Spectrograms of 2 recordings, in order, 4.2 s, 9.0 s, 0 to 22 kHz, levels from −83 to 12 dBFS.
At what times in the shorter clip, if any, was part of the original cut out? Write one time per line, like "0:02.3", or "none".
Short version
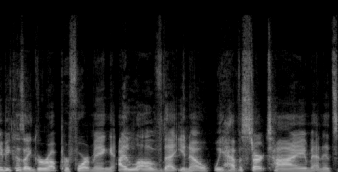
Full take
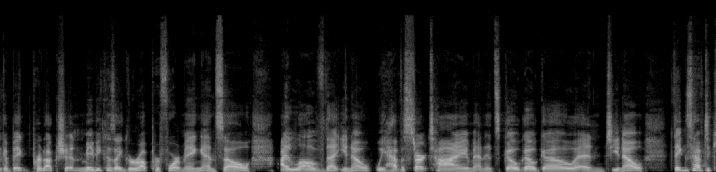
0:01.3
